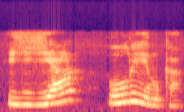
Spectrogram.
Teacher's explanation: якщо я стоїть попереду, воно, е, позначає два звуки й а.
